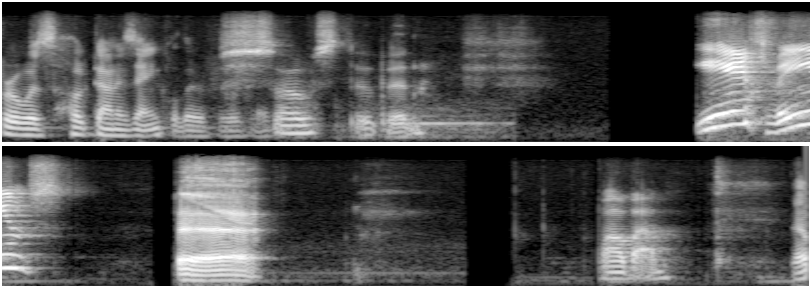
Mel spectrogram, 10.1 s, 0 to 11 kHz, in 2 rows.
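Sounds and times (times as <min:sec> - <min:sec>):
speech: 0:00.0 - 0:03.1, 0:04.4 - 0:05.5, 0:06.2 - 0:06.8, 0:08.8 - 0:09.3
burp: 0:06.2 - 0:06.9.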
